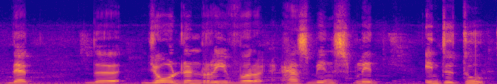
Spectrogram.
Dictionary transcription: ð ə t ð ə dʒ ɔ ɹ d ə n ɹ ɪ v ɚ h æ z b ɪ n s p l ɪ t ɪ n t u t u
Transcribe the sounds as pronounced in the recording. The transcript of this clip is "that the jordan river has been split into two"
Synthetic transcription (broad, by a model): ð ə t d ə dʒ ɔ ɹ d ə n ɹ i v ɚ h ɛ s b ɪ n s p l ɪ t ɪ n t u t u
